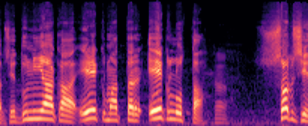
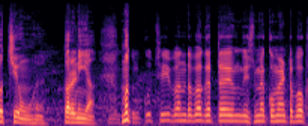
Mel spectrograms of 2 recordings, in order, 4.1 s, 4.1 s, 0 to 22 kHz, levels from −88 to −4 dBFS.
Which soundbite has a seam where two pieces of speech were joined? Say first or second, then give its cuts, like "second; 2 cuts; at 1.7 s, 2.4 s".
second; 1 cut; at 1.7 s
